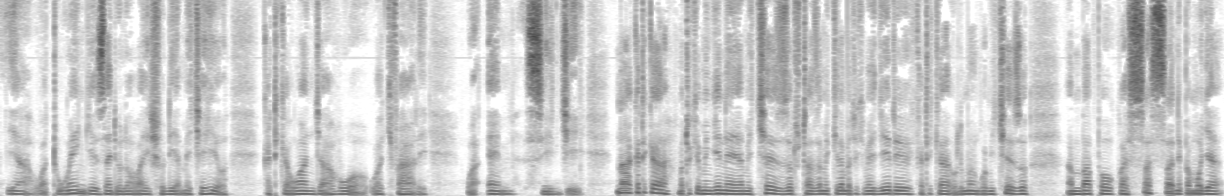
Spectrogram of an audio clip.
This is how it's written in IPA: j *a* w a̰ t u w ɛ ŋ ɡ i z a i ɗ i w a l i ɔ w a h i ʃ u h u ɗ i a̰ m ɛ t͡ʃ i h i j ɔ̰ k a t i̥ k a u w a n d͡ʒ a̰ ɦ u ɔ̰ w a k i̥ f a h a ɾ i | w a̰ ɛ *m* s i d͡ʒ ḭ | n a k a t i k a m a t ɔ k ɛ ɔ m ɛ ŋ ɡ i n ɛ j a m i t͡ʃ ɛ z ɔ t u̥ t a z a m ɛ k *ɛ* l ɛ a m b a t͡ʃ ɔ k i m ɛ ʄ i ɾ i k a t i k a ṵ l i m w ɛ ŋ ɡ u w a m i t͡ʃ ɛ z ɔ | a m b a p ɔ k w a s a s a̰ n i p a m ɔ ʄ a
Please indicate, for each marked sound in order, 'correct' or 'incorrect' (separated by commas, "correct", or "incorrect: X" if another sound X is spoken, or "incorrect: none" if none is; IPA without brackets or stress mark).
correct, correct, incorrect: i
